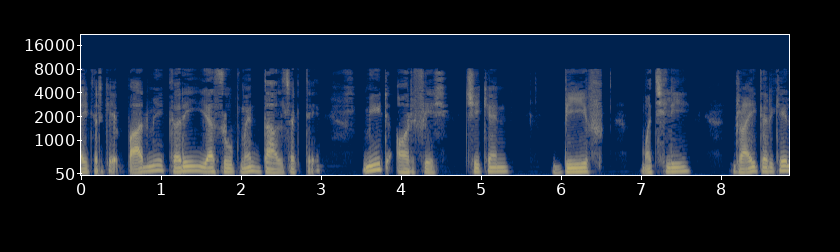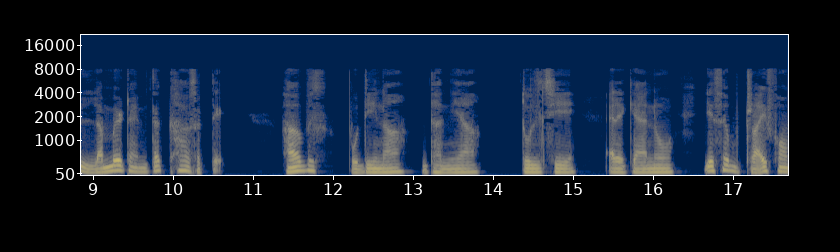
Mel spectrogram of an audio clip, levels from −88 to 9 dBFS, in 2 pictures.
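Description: Throughout, the speech is dull and warbly, cut off above 8.1 kHz. A spectrogram shows a hard ceiling, consistent with AAC compression, likely at around 24 kbps.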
